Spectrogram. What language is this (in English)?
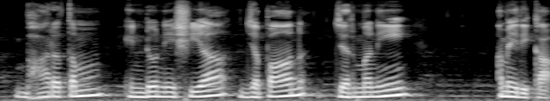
Sanskrit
